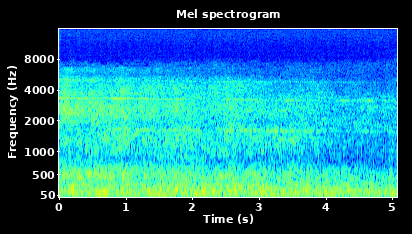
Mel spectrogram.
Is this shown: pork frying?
no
